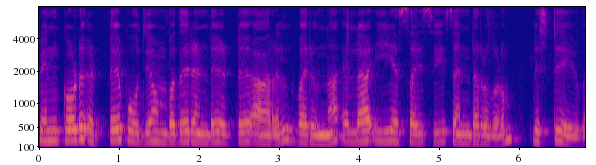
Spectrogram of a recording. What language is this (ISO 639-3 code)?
mal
